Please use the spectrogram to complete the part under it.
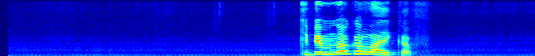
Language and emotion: Russian, positive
